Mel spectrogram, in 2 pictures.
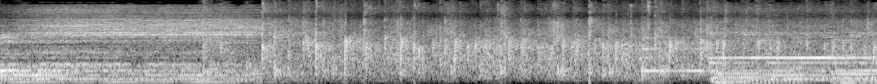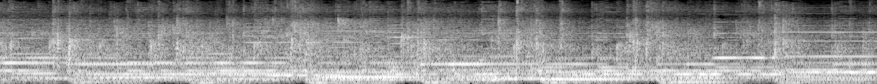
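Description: Audience applause for about the first three and a half seconds as a sung duet ends. Then the music resumes with a bouncy, regular bass beat and melody for a dance section.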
